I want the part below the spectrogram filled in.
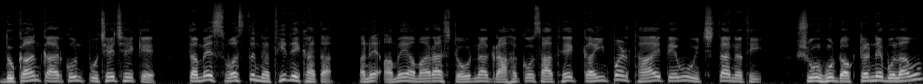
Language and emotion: Gujarati, fearful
